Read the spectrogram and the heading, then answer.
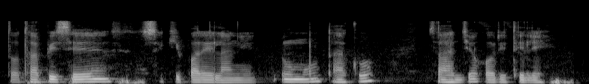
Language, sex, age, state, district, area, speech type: Odia, male, 18-30, Odisha, Nuapada, urban, spontaneous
